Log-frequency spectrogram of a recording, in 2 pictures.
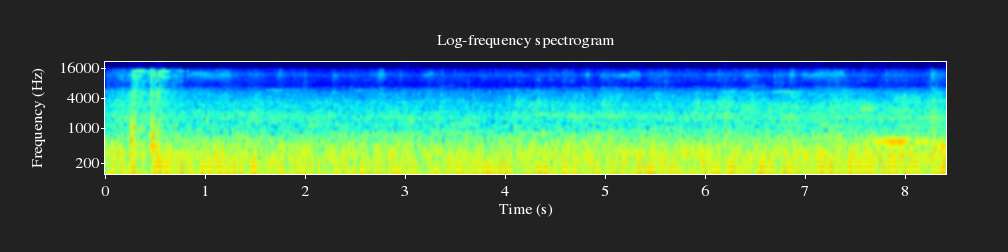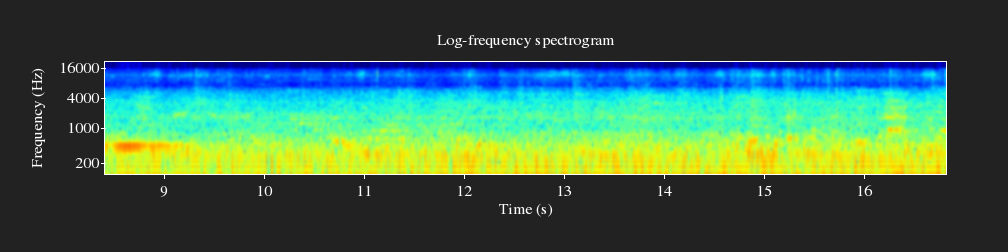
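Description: Luggage trolley wheels roll over a hard floor.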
